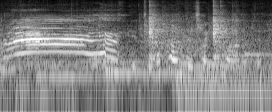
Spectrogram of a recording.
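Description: A cat in a wildfire-ravaged area gives a long, loud, pleading meow close by, followed by softer shorter mews and a person speaking quietly alongside.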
